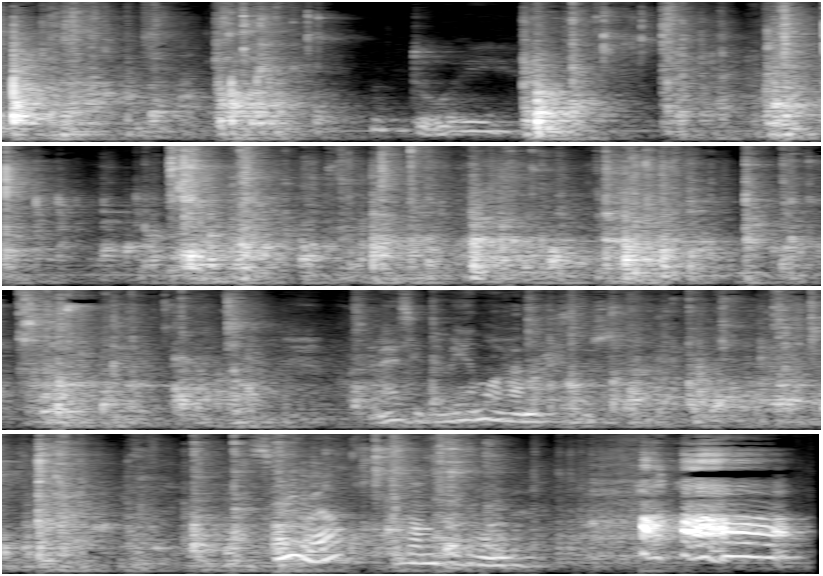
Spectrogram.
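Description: Rummaging through make-up brushes and small cosmetic containers: a steady string of light clicks and clatters of brush handles and lids knocking together.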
